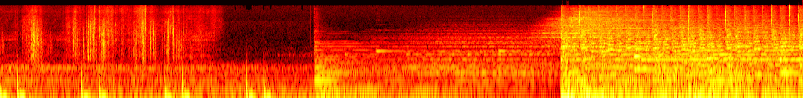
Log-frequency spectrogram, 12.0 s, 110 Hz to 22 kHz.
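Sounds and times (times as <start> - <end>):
heartbeat double thump: 0.0 - 0.6, 2.4 - 3.0, 3.6 - 4.2
sustained music chord: 4.8 - 12.0.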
